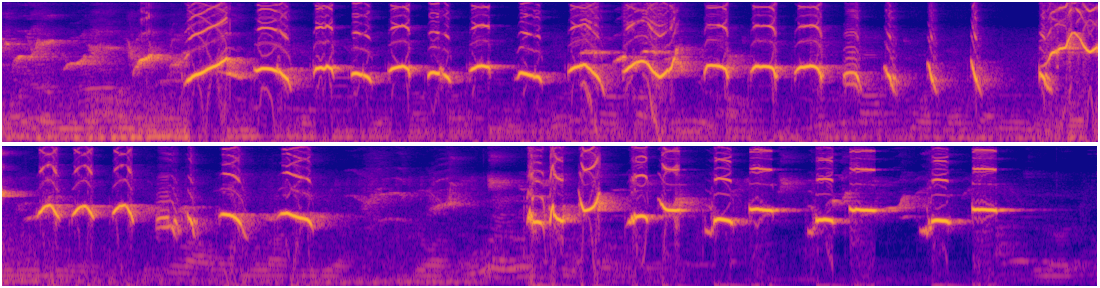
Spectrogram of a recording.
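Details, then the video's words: Song of a greater green leafbird meant to trigger other leafbirds: long runs of rapid, loud whistled notes repeated at a quick steady pace, with varied slurs and a short lull before resuming. "PANCINGAN CUCAK IJO GACOR YANG BIKIN BURUNG CUCAK IJO LAIN EMOSI DAN LANGSUNG GACOR"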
